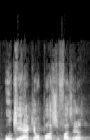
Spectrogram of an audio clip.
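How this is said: It is a real, eager question.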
